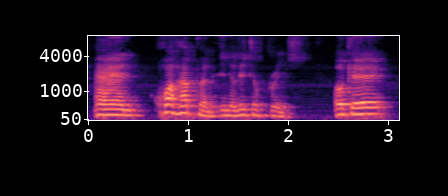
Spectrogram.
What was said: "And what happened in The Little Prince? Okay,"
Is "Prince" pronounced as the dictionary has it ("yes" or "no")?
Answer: no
